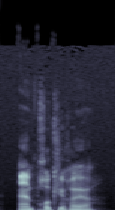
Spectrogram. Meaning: 1. representative, agent 2. attorney, prosecutor 3. pastor
- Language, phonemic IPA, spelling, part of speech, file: French, /pʁɔ.ky.ʁœʁ/, procureur, noun, Fr-procureur.ogg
